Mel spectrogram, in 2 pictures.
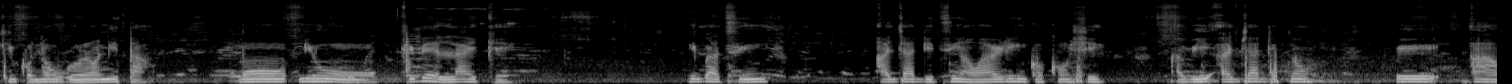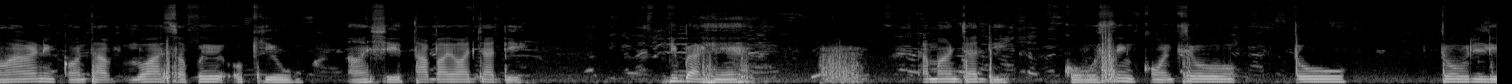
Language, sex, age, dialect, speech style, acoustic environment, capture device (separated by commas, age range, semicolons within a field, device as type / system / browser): Yoruba, male, 25-34, Nigeria - Nigerian Standard, relaxed, construction, mobile / Linux / Chrome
